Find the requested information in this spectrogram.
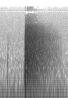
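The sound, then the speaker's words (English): A single loud gunshot is fired at the lock of an old metal door: one sharp, explosive crack followed by a bright, decaying noisy tail lasting most of a second. “I'm going to try and shoot the lock off the door. Get back now. The bullet may bounce off the metal.”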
